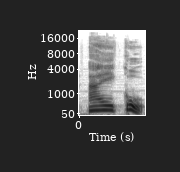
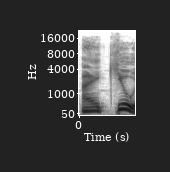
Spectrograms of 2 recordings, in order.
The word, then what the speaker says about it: iQOO: kita lihat Oke iku ya bacanya aiku bukan IQ ya Aiko ini memang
